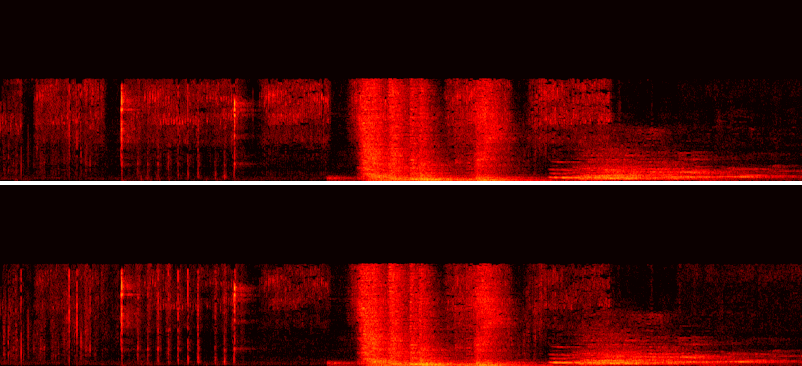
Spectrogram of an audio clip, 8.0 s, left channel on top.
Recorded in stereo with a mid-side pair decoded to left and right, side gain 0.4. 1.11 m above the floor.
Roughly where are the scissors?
Ahead.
